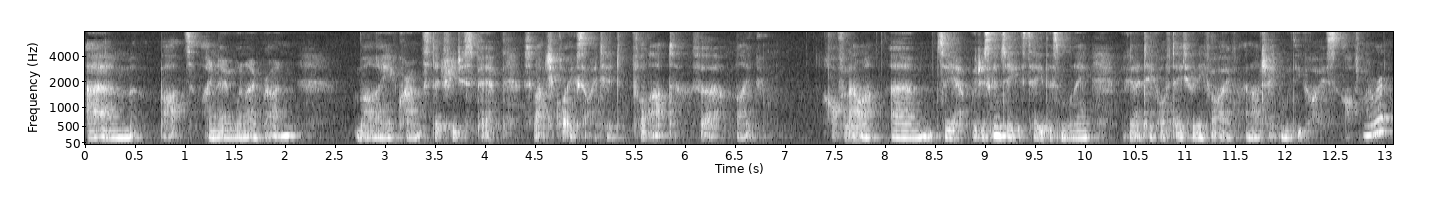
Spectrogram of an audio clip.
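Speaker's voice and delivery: soft, quiet, hushed whisper.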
